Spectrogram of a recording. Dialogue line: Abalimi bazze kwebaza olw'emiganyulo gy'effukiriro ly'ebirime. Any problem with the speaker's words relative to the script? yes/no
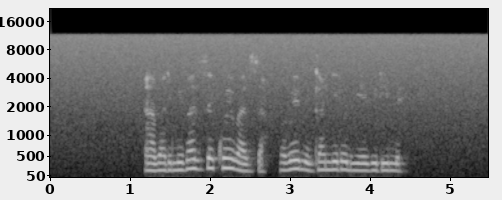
yes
